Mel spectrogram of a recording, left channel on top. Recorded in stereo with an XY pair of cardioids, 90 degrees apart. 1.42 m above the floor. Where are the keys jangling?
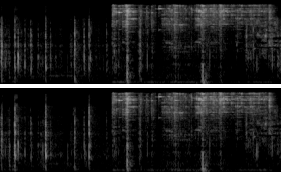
20° left, 1.1 m; by 2.7 s 50° right, 1.1 m.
